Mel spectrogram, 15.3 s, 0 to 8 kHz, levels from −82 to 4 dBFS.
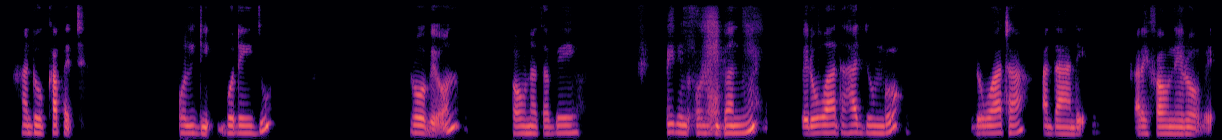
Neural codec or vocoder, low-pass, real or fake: codec, 24 kHz, 0.9 kbps, DualCodec; 7.2 kHz; fake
